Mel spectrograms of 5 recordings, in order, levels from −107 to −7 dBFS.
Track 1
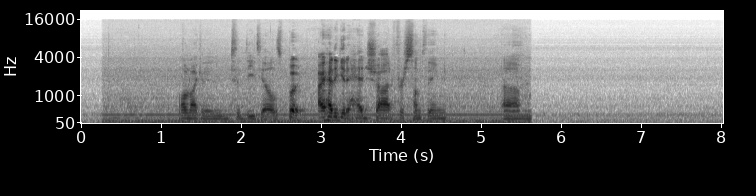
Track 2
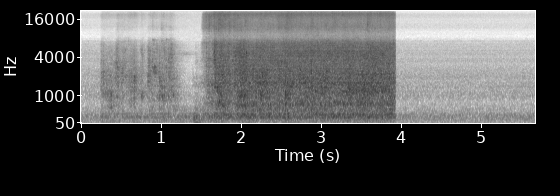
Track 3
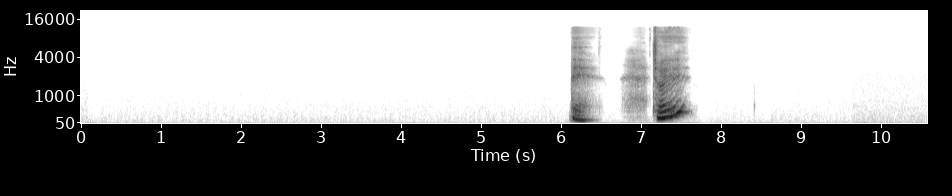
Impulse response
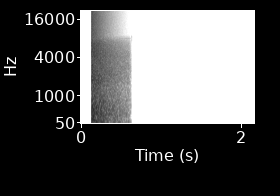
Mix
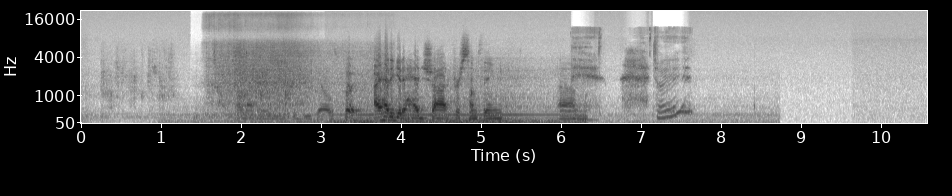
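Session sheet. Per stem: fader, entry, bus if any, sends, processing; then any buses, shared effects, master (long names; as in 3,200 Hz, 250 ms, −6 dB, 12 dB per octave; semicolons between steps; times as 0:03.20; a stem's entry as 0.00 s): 0:01.58 −22.5 dB → 0:02.05 −14.5 dB → 0:02.87 −14.5 dB → 0:03.55 −2 dB → 0:05.32 −2 dB → 0:05.71 −9 dB, 0.70 s, no send, treble cut that deepens with the level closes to 2,600 Hz, closed at −19.5 dBFS; soft clipping −19 dBFS, distortion −8 dB
+0.5 dB, 0.00 s, no send, downward compressor 12 to 1, threshold −33 dBFS, peak gain reduction 10.5 dB; automatic ducking −13 dB, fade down 0.40 s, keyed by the third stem
−16.5 dB, 0.00 s, muted 0:01.36–0:03.04, no send, spectral tilt +4 dB per octave; envelope flattener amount 100%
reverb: not used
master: no processing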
